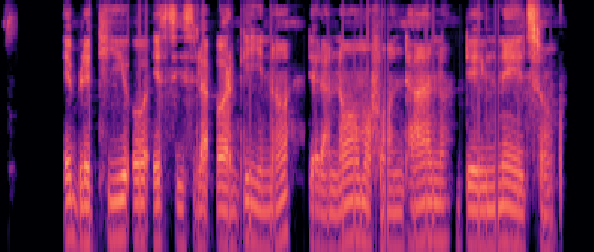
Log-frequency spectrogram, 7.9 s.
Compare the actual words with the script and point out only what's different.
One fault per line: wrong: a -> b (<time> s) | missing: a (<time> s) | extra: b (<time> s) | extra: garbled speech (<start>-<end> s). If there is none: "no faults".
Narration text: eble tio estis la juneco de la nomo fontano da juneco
wrong: juneco -> origino (3.0 s)
wrong: da -> de (6.3 s)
